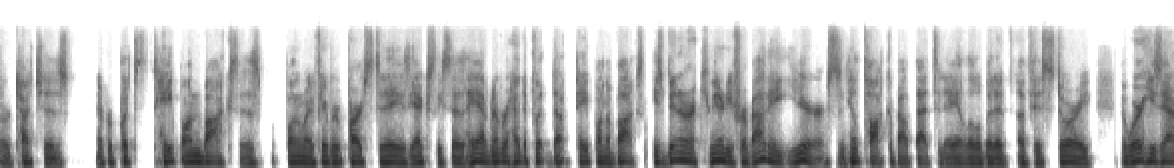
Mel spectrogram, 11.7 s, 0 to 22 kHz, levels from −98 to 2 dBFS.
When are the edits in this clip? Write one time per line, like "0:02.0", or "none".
0:06.4
0:08.3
